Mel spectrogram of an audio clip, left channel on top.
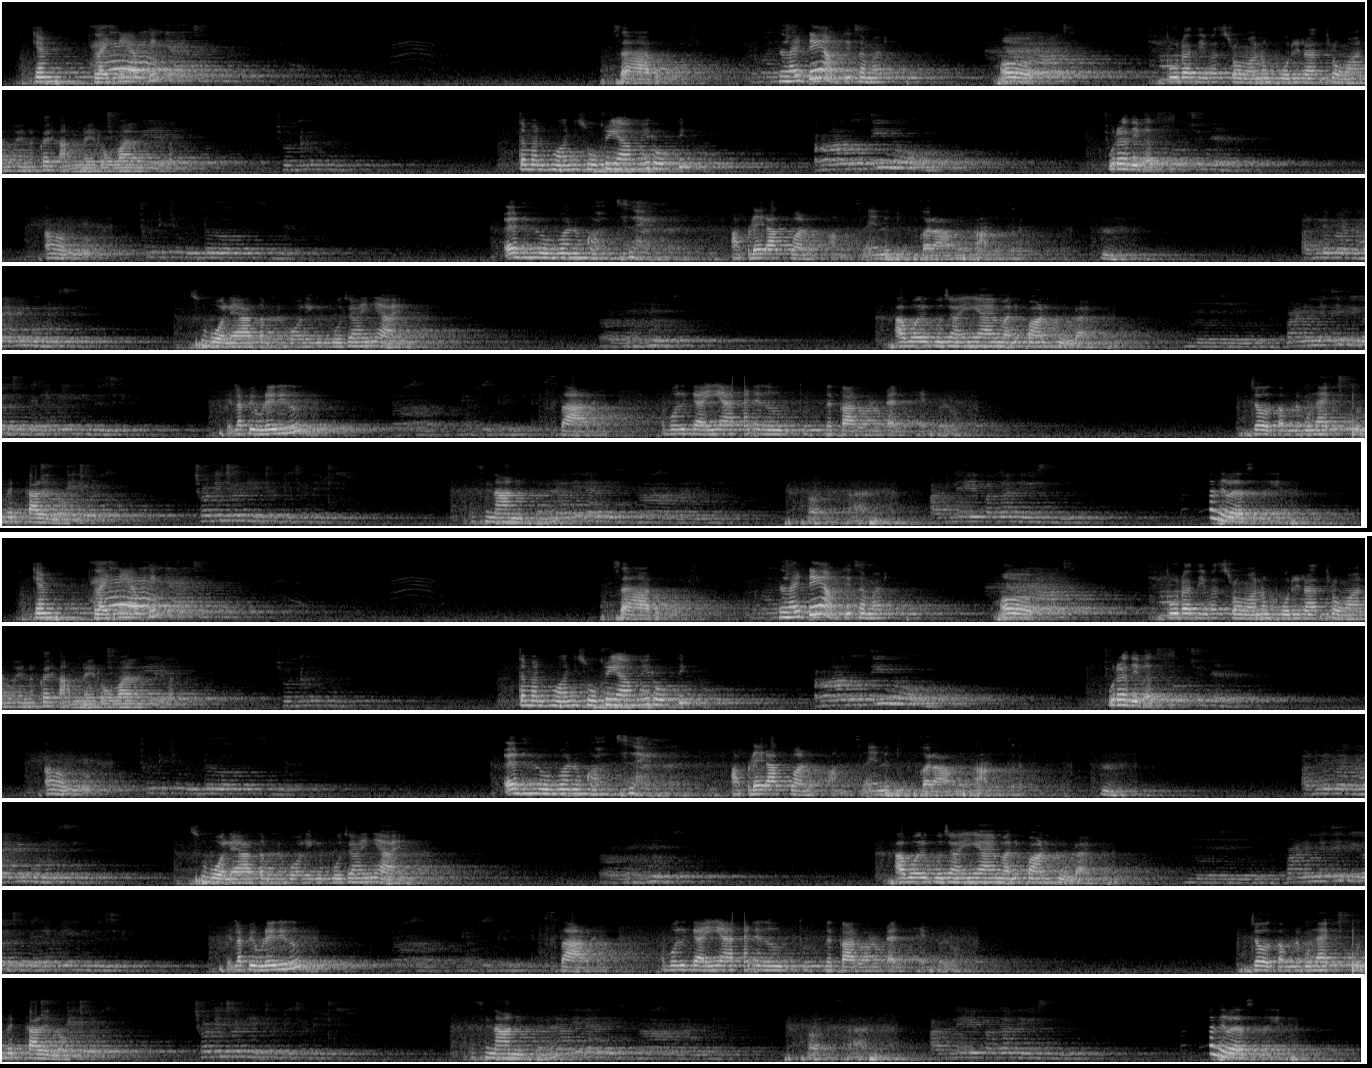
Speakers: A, on the right; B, on the left.
A: કેમ લાઈટ
B: લાઈટનરથી
A: નહી આવતી
B: આજ ના
A: સારું
B: તમારી છોકરી
A: લાઈટ નહી,
B: રોઈ
A: આવતી
B: ગઈ છે
A: તમાર
B: ના
A: ઓ
B: આજ
A: પૂરા દિવસ રોવાનુ પૂરી, રાત રોવાનું એનું કઈ
B: અ
A: કામ નહી, રોવા
B: છોટી
A: નથી.
B: હે ને છોટું હે ને.
A: તમારે ભવાની છોકરી આમ, રોપતી
B: હા, રોતી ન હોગ. છોટા
A: પૂરા
B: બચ્ચા,
A: દિવસ
B: તો રોવ છ, ને
A: હે
B: છોટી છોકરી તો રહતું છે, ને
A: એને રોવાનું કામ છે. આપણેે રાખવાનું કામ છે, એને ચુપ કરવાનું
B: હમ
A: કામ છે. હમ
B: એટલે મા ગાય બી બોલરી છે.
A: સુુ બોલે, આતમને બોલે કે પૂજાહી આય
B: આ હમ્મ.
A: આ બો પૂજા આય મને પાણી, પીડાાય
B: હમ પાણી નથી પીવા છુ પેલા પી લીધું છે
A: એટપ એવડ એ લુ
B: હાટાી ઉડે.
A: સારું બોલ કે અહી નનેકારવાનું ટાઈમ થઈ ગયો. જો તમને બોલાય
B: એટલે છો
A: દૂધને કાઢી
B: છોટી
A: લો
B: છો. છોટી, છોટી, છોટી છોટી સ
A: પછી નાની છે
B: નાની, નાની હા, નાની થાય.
A: હ, સારુ
B: આટલે એ પદર દિવસની, એ
A: સુસ્ક્રીન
